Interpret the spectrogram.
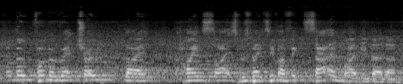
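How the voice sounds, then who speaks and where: A man's voice: high voice, lively intonation, brisk, noisy background. A man on a convention panel ribbing a rival with stumbling restarts. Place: large convention hall, live panel. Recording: echoey hall from far off, crowd.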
